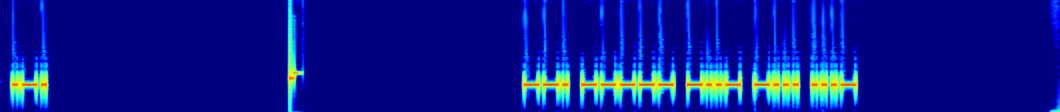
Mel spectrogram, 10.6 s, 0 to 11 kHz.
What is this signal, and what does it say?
Morse code, heard as a keyed tone, about 25 wpm, 700 Hz. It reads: R G0XBV
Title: DXCC-100 Call Signs - 5 Characters - 25wpm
